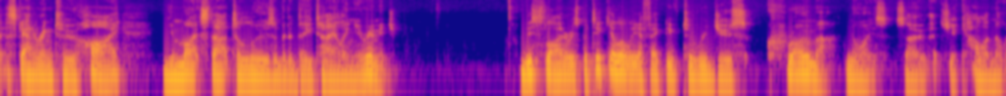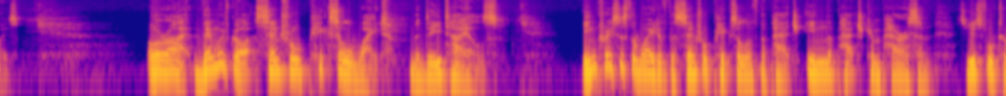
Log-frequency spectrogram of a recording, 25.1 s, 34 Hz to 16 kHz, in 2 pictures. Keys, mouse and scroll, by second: 15.1-16.1 scroll down 4.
